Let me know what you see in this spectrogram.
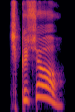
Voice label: "chikushou", Japanese

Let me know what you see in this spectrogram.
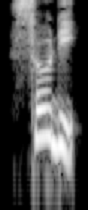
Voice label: "sori", Japanese; sled

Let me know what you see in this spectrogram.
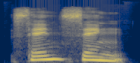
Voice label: "sensen", Japanese; war front

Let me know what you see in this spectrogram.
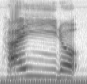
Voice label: "haiiro", Japanese

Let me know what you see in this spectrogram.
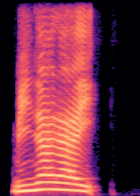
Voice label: "minarai", Japanese; apprentice

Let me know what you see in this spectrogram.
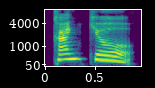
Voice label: "kankyou", Japanese; environment circumstance

